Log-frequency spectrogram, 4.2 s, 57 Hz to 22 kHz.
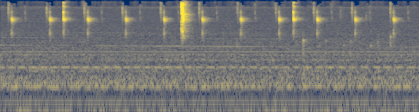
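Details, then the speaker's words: Atomic AT-5000.1D subwoofer amplifier under repair, on 9 V input: relays click in and out about three times a second over faint hum, green light flashing; owner suspects the power supply lacks enough power to reach full switching. "Relays are clicking in and out."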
